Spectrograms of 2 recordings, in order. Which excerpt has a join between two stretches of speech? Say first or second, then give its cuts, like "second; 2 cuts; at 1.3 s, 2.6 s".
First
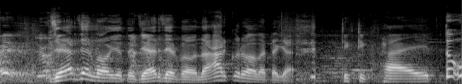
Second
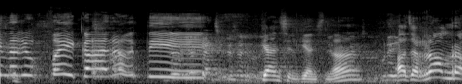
first; 1 cut; at 3.2 s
